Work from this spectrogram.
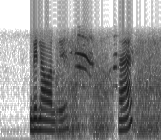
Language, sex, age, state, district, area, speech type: Santali, female, 30-45, Jharkhand, Seraikela Kharsawan, rural, conversation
